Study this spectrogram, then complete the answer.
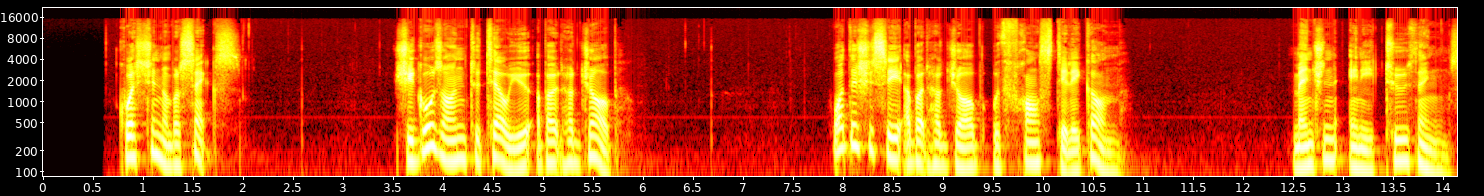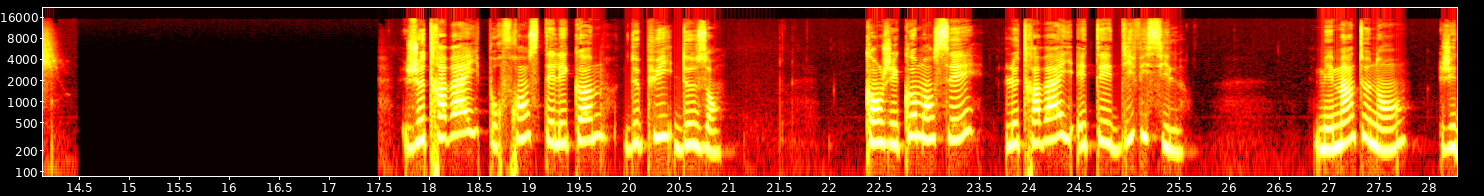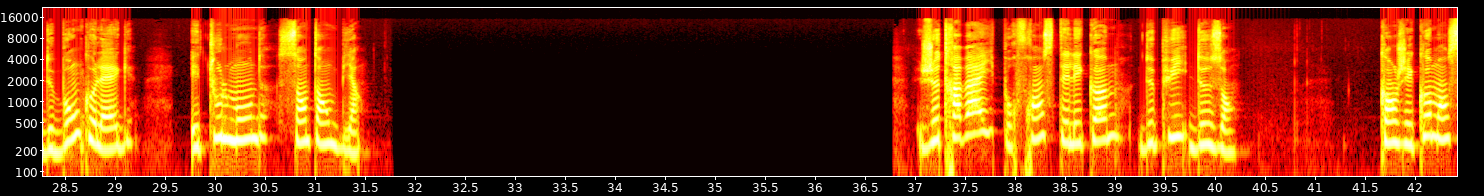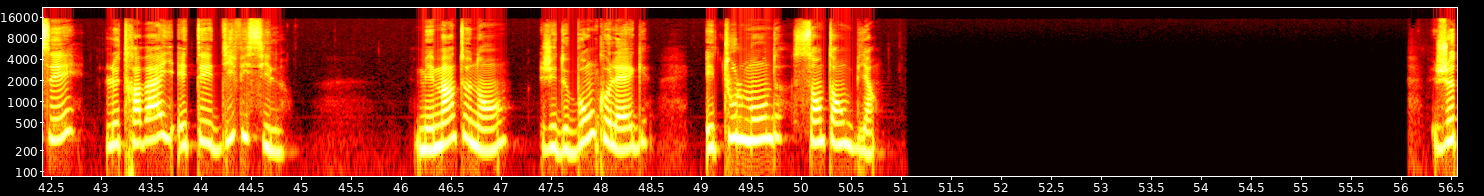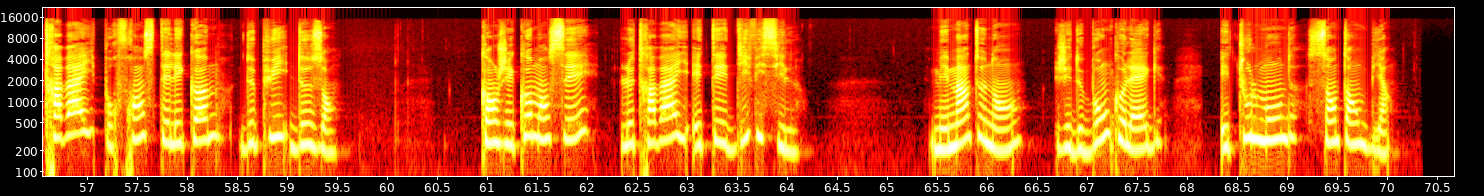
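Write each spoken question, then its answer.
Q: What does she say about her job with France Télécom?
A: She has worked there for 2 years; at first the work was difficult; now she has good colleagues and everyone gets on well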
